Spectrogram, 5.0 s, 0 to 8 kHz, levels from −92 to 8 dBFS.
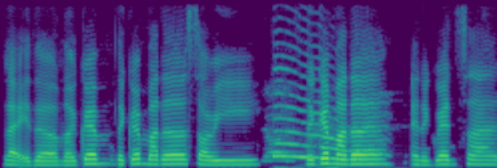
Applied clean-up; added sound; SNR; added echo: classical method spectral subtraction.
